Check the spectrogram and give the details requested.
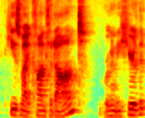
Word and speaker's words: confidant: So for confidant versus confident, the difference here is that in confident, we stress the con syllable. In confidant, we stress the dant syllable.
